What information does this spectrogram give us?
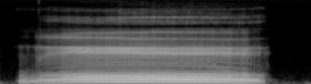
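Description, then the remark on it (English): A person imitates an ox with one long, steady moo, deep and droning, held for about two and a half seconds before cutting off, with no other talk. “There was a dog, and there was a horse, and there was an ox.”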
